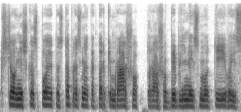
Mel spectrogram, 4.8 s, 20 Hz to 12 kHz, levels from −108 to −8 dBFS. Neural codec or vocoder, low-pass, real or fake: vocoder, 24 kHz, 100 mel bands, Vocos; 10.8 kHz; fake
